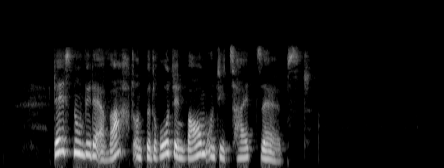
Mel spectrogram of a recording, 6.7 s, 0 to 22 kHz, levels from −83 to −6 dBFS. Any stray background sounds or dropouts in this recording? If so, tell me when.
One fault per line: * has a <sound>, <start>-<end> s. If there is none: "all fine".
all fine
